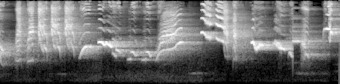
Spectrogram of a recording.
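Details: Caged Oriental magpie-robin, wulung type, in loud full song meant to excite other birds; rapid stuttering buzzy notes give way to upward-sweeping whistles and twittering trills, phrases following one another closely.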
